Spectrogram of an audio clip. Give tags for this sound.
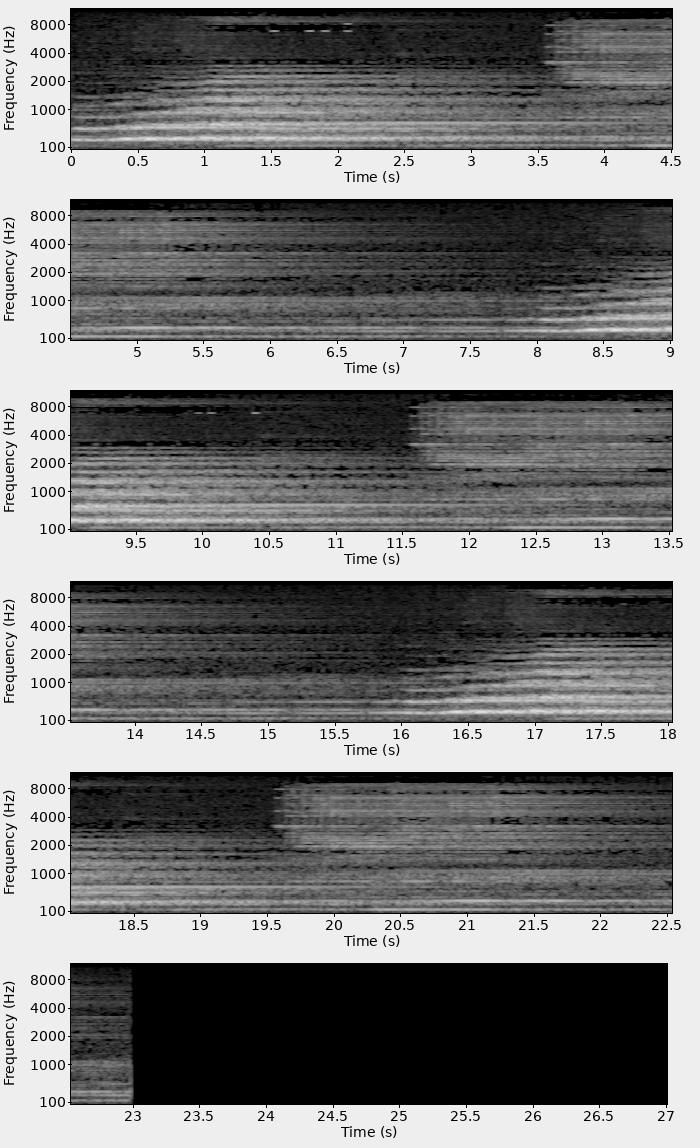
beat
ambient
mix

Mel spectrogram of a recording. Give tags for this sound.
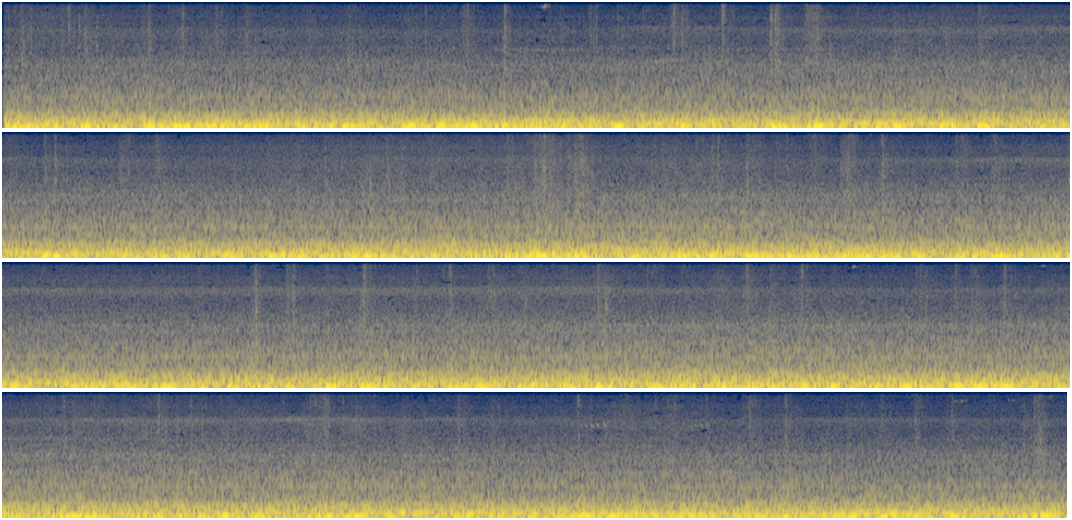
interior
open-car-windowsbumpy-road
evening
summer
cricket
car
canada

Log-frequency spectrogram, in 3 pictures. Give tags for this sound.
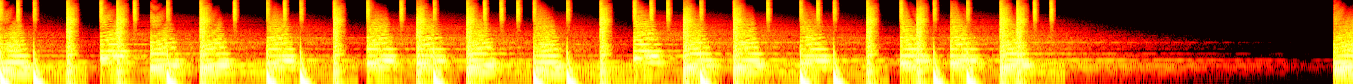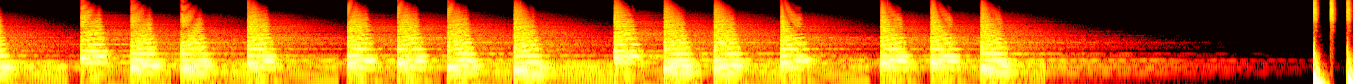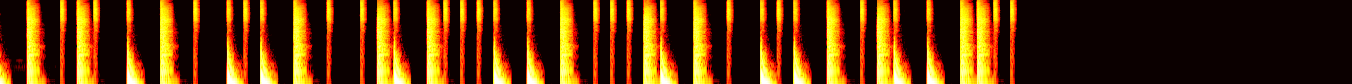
dancing
background
sound
loop
chord
drop
club
part
move
rap
disco
dance
pattern
pbm
broadcast
jingle
beat
interlude
music
freebeat
mix
intro
radio
hip-hop
podcast
stereo
instrumental

